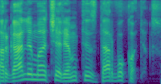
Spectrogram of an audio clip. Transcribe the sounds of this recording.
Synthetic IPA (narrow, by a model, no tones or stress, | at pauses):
ɐɾɡɑːlʲɪmɐt͡ʃʲɛɾʲɛmʲt̪ʲɪsd̪ɐɾboːko̰ːd̪ʲɛksʊ̥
